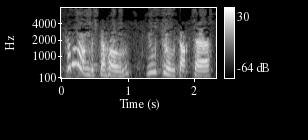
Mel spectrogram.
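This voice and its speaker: Haughty British society lady, arch and animated, old radio play, thin narrow-band sound. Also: fairly high pitch, normal speed, husky. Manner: arch, affected, drawling endearments. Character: haughty, catty English society hostess, sugary and cutting. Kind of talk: old-time radio drama acting. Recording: hissy, tinny old radio broadcast.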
